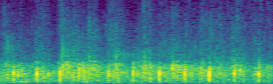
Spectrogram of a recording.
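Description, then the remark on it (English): A crowd applauds steadily, dense overlapping claps forming a continuous crackling wash with a few sharper individual claps standing out, moderately loud and sustained throughout. “If you be clapping, you don't, get, you don't have to listen to me the whole time, okay?”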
